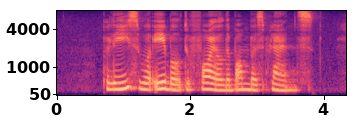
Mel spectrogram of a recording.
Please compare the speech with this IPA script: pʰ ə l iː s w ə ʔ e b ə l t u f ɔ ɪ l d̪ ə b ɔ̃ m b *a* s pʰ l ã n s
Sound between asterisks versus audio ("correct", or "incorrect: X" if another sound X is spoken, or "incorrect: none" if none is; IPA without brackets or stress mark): incorrect: ə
